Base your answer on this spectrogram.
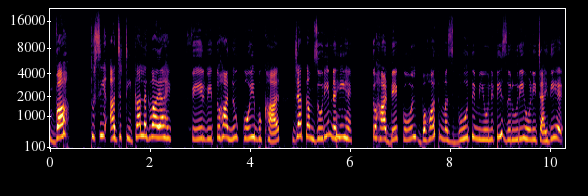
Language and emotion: Punjabi, surprised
